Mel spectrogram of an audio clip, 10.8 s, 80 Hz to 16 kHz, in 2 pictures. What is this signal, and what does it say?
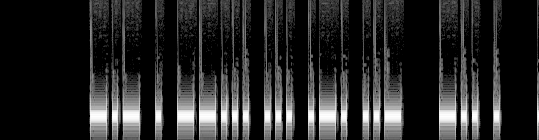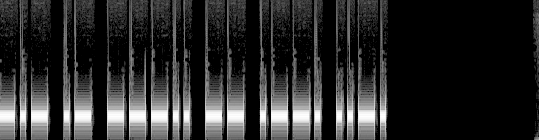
Morse code, heard as a keyed tone, about 22 wpm, 700 Hz. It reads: KE7SRU DE KA8MPF
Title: USA Callsign DE Callsign 22wpm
